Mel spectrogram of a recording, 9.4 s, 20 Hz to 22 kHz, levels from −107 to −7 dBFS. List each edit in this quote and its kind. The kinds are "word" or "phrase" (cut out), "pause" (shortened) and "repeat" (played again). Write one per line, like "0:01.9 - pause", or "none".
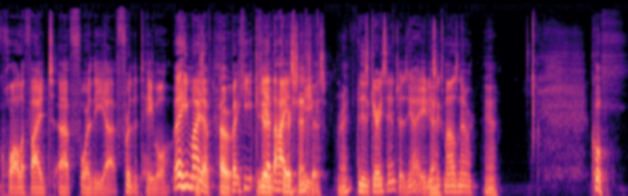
0:05.0 - pause
0:07.2 - pause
